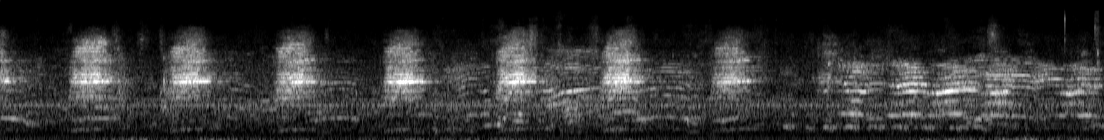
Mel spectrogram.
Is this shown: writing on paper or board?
no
